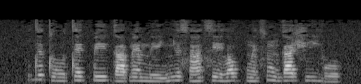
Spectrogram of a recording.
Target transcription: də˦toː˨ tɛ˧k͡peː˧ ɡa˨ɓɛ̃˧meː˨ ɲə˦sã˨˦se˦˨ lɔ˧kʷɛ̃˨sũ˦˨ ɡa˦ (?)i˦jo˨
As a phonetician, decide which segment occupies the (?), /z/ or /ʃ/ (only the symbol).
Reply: ʃ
